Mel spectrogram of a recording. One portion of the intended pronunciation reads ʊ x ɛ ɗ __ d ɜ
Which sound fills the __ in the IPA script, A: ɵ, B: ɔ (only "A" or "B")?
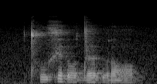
B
